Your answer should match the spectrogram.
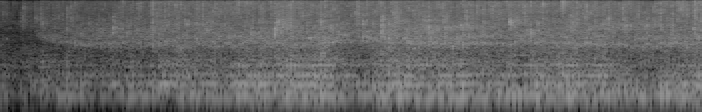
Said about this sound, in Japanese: よし、じゃあシャワーで流すから、まだ目はつぶったままでいて。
